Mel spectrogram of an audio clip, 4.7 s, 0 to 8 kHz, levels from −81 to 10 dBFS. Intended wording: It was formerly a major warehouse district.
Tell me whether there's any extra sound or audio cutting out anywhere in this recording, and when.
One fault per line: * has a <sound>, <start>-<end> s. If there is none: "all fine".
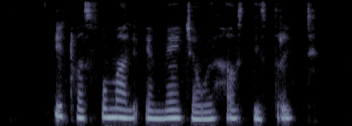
all fine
